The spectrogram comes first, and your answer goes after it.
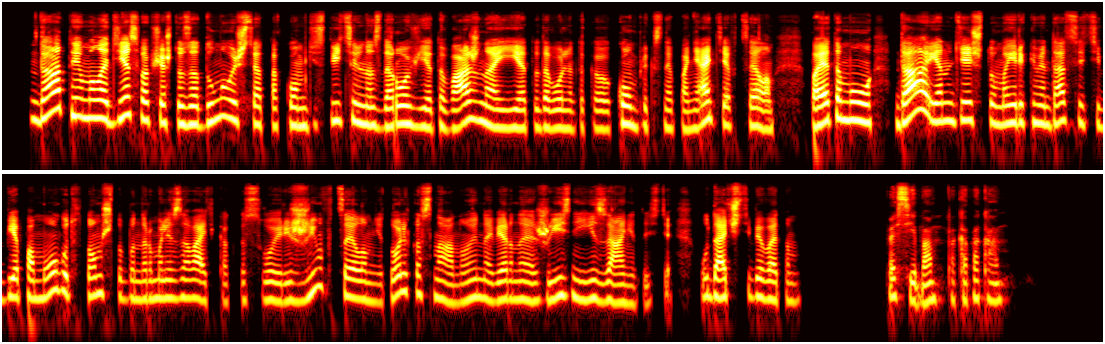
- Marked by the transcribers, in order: "Спасибо" said as "пасибо"
- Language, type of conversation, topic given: Russian, advice, Как улучшить сон и восстановление при активном образе жизни?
